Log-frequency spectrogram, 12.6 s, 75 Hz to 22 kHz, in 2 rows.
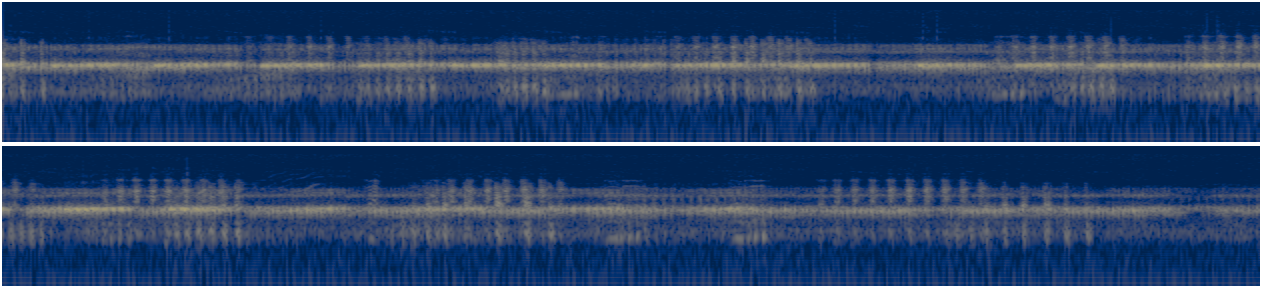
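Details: Natterjack toads calling in a ditch on 1 May 2024: a loud, sustained rattling churr overlaid by many distinct pulsed trills from neighbouring toads, giving a layered, pulsing chorus that fades slightly at the end.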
